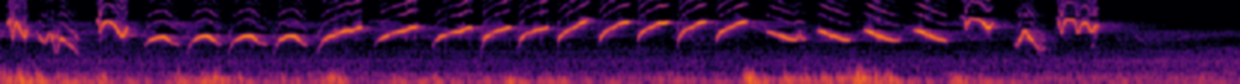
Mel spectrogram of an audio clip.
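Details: Song of a yellow-fronted canary crossed with a domestic canary: a steady, rhythmic trill of bright, high, upward-curving notes repeated about five per second, ending in a few sharper chirps.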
